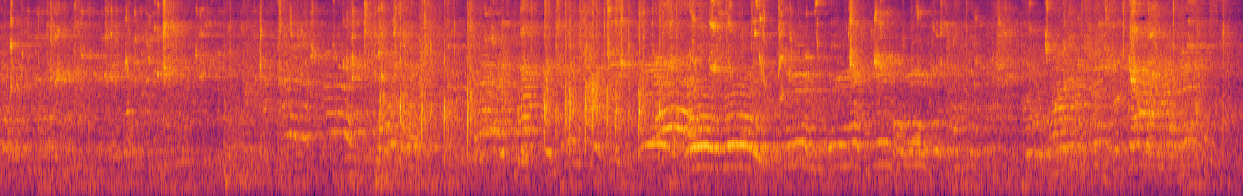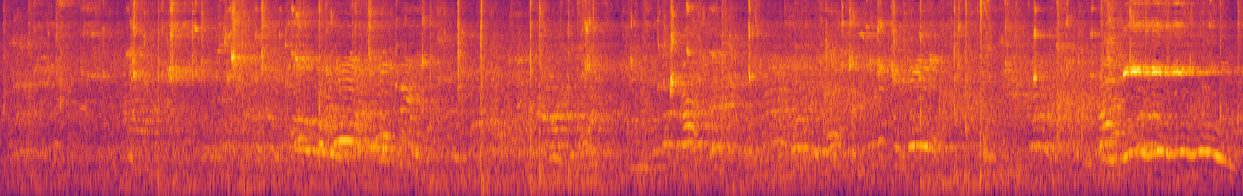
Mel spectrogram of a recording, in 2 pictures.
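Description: A basketball being dribbled on the gym floor during live play, bouncing repeatedly, mixed with players' and spectators' shouts in a large indoor gym.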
